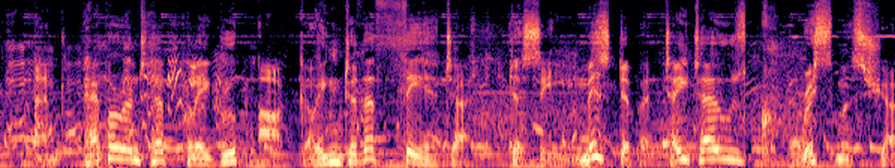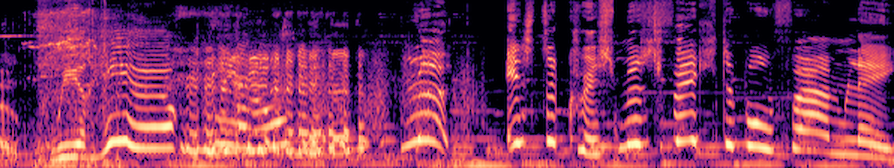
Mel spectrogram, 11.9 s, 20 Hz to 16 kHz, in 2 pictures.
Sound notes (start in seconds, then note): 6.6 children giggling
